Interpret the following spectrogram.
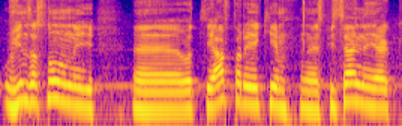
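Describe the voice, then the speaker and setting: A man's voice: high-pitched, normal speed. A man speaking as a guest on a radio show, explaining at length with frequent hesitations and fillers. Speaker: studio guest. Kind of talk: radio interview.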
